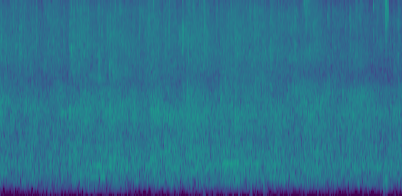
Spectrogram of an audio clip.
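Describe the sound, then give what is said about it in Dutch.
Steady applause from an audience as the chair of the PO-raad is called forward to the podium, a dense wash of many hands clapping at once, even in volume with no voices standing out. “Applaus jongens.”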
